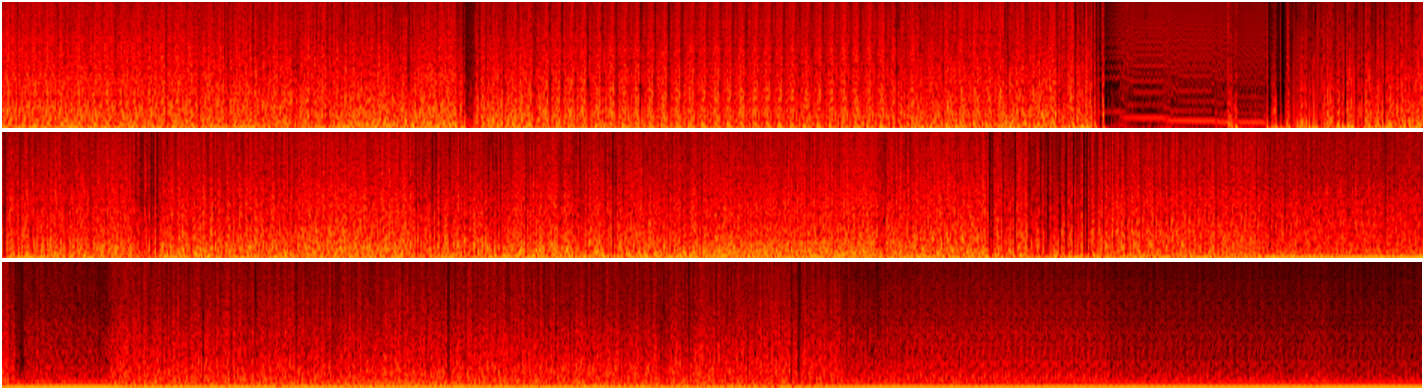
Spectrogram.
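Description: Harsh, noisy electronic sound roars steadily from an electronic instrument, cutting out briefly once.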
